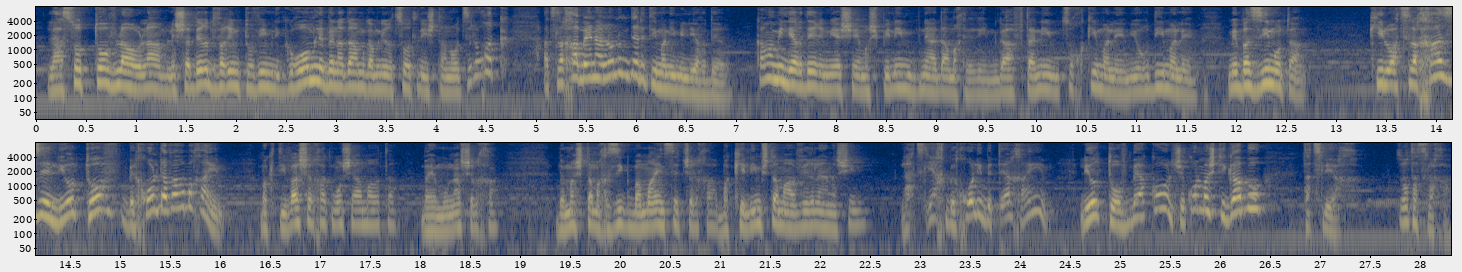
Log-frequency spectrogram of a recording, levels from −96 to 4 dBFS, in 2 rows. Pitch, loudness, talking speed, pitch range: 155 Hz, -30 LUFS, 155 wpm, 135-195 Hz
